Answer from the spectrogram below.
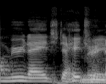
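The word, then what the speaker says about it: Moonage Daydream: Is that how you pronounce it? – Oh, Moon Age Daydream. – Moon Age, my bad. – That's David, you know, wake up in a Moon Age Daydream.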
